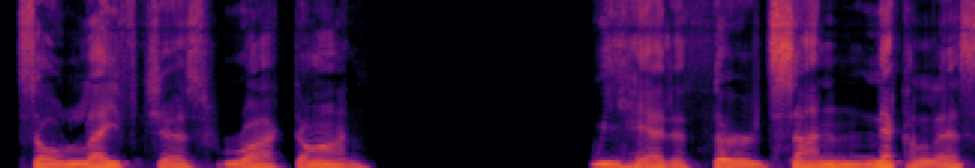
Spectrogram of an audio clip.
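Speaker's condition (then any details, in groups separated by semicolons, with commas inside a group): Parkinson's disease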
